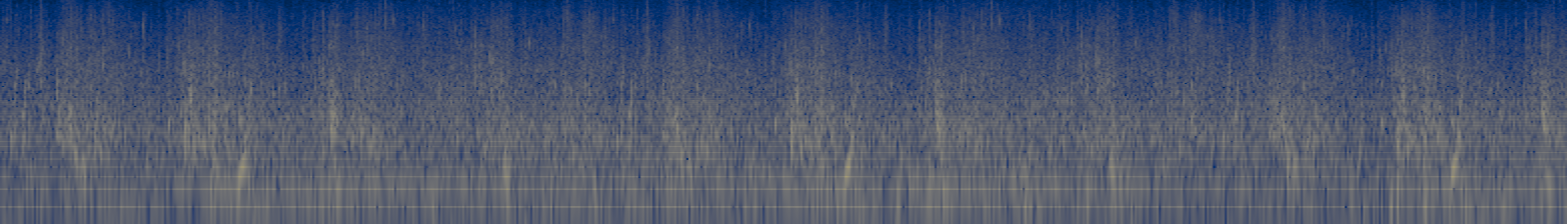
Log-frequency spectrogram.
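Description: Water splashes as a swimmer paddles with rhythmic strokes.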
